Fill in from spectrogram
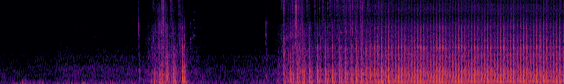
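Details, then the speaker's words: Honda mower started with blades removed: settles into an even rapid knock about four per second, noise still present, so blades and clutch ruled out; owner suspects a bent crankshaft, later checked by looking for blade bolt wobble. "well this is not what I wanted to see or hear the noise is still there and I think I know why"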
